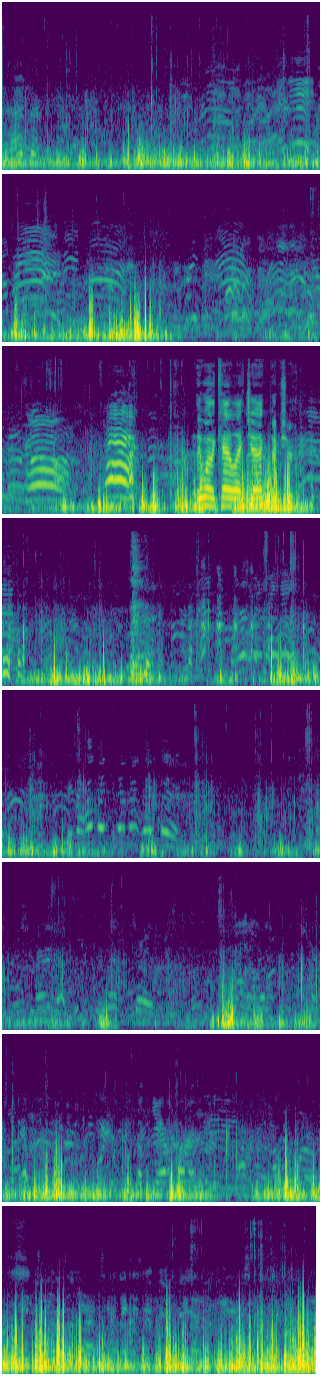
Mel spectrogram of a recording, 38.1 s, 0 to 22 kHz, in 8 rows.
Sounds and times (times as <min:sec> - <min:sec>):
Speech: 0:17.8 - 0:22.0, 0:23.4 - 0:37.8.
